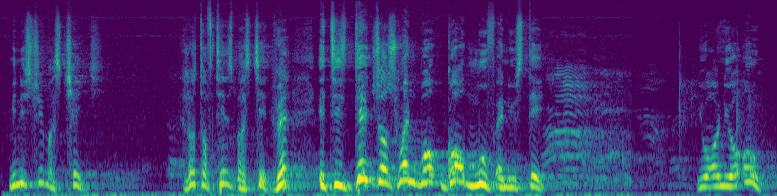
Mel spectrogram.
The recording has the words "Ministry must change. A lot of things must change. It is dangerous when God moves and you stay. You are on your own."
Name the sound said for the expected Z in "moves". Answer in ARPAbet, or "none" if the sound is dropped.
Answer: none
